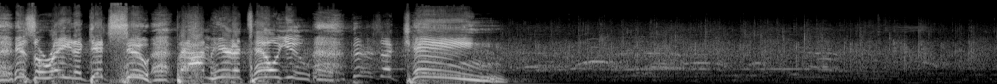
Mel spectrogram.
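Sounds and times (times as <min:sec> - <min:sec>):
speech: 0:00.0 - 0:05.2
audience clapping hands: 0:04.6 - 0:09.9.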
